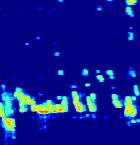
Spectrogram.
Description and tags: Jokes On You! Thats not a real bird. it was in fact my mouth that made the noise. well technically I made a weird noice into the mic, then I only kept the high pitched sounds and with a little bit of editing. so yeah, it is my mouth but not the raw sound. I'm not that good.
birds, chick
